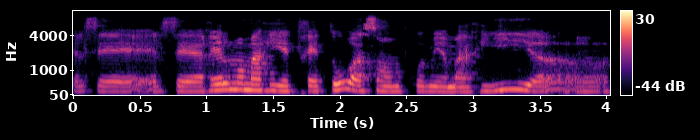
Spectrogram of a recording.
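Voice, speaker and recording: Very slow speech unfolds with fairly even intonation. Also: woman. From Guinea. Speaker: mother. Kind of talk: interview answer. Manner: hesitant, many fillers.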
